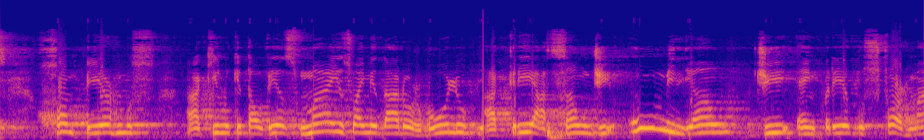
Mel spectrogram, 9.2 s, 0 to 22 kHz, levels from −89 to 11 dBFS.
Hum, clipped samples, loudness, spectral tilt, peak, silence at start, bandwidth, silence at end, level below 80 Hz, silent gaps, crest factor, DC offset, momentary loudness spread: none; under 0.1%; -14 LUFS; -7.5 dB/octave; 0 dBFS; 0 s; 8.6 kHz; 0 s; -50 dBFS; none; 12 dB; under 0.1%; 8 LU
